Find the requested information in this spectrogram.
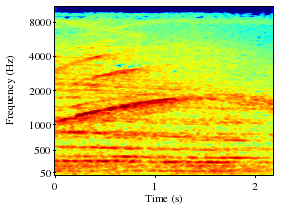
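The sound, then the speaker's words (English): A fire engine siren wails in a loud, steady tone whose pitch climbs slowly over a couple of seconds, heard alone without talking. “Fire engine. So there might be more.”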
